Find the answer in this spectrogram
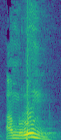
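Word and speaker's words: عمرو: It is not pronounced. It is only written. Why? Just to differentiate between these two. Actually, it is Amrun.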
